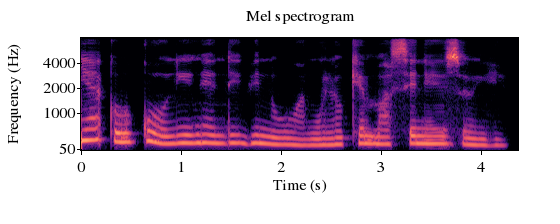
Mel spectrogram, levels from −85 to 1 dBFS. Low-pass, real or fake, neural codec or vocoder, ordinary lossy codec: none; fake; codec, 16 kHz, 0.8 kbps, ZipCodec; none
